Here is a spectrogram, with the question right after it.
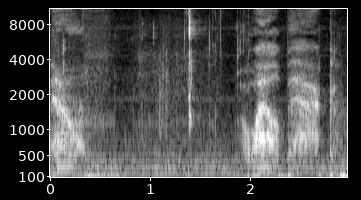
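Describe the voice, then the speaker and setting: Noticeable background noise is present throughout. Through it comes very slow whispering. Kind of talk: ASMR video talking to the camera about a movie collection. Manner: soft, casual, conversational.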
